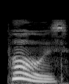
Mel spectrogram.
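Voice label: "pose", American English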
